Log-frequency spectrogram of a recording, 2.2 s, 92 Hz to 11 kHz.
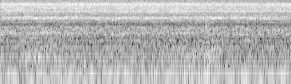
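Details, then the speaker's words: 1977 Dodge Monaco 360 V8 stored since 1989, leak-down test on a good cylinder: steady hiss of air unchanged when choke opened, escaping past piston rings into the crankcase, not intake or exhaust. "And that actually sounds like it's going by the rings and going into the oil system. See how it doesn't change note when I open the choke? It means it's not going by the intake."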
